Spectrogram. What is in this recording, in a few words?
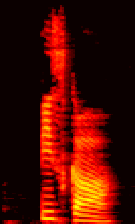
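"пискаа", Komi, female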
